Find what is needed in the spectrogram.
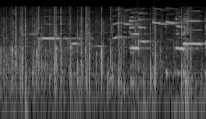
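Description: Audience applause dying down into scattered claps, with birds chirping in short high calls over it.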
